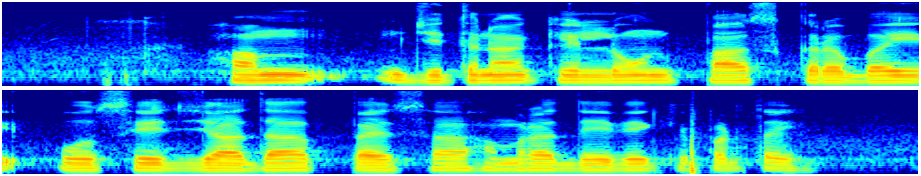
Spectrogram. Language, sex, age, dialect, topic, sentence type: Magahi, male, 25-30, Western, banking, question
